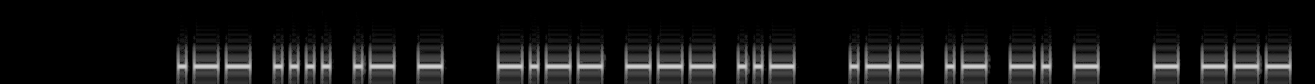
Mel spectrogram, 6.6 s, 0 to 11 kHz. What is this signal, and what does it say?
Morse code, heard as a keyed tone, about 30 wpm, 700 Hz. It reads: WHAT YOU WANT TO
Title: Sets of 5 Words Encore 30wpm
